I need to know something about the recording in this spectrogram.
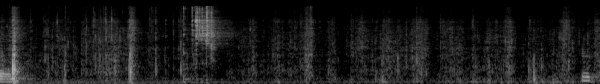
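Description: Crinkling and rustling of clothing packaging being handled and opened, with scattered small ticks, a sharp click at the start and a brief louder rustle about two seconds in.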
